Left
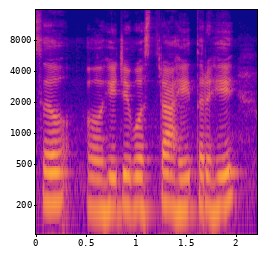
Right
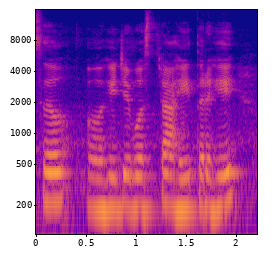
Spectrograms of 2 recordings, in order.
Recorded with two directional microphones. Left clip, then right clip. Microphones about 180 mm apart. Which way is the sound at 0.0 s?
40° left (ahead or behind).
